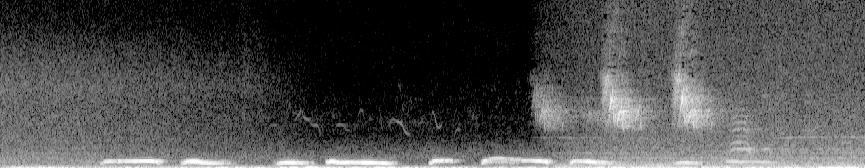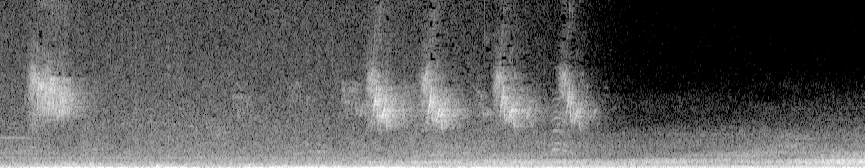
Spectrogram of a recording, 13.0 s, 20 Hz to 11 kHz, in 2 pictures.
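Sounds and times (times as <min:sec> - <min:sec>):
dove cooing: 0:00.8 - 0:06.0
small birds chirping: 0:02.2 - 0:11.0.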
